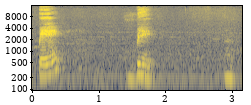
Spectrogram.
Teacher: yang dihasilkan di antara bibir itu p b yang kedua yang dihasilkan oleh ujung lidah dan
